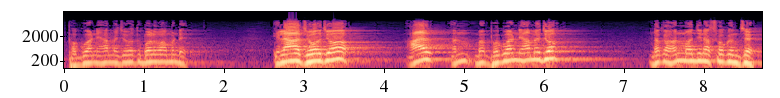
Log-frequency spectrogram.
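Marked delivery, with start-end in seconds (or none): 2.6-8.6 loud, raised order; commanding shout. Retold or imitated. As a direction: force him to look. Swami commands ghost to look.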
